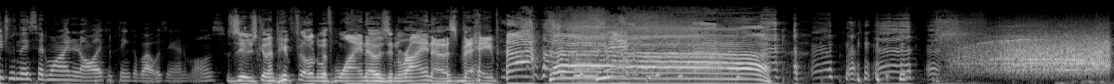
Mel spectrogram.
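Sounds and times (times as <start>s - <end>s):
speech: 0.0s - 9.8s
laughter: 5.0s - 11.1s
applause: 9.4s - 11.1s
long wavering vocal whine: 9.4s - 11.1s.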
